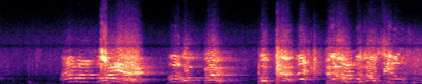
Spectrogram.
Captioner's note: mass panic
